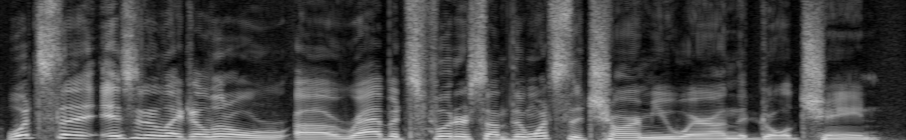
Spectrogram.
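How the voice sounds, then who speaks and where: A male interview host with a fairly high voice and a very dry, close sound. He chats informally and jokingly, often putting himself down as he asks his questions. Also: very animated, fairly quick, clean tone, no echo. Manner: self-deprecating, informal. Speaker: radio show host. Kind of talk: casual, joking interview chat.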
